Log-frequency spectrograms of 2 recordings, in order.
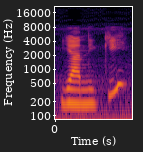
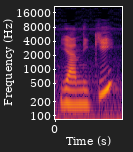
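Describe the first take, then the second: Both takes have the same delivery.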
